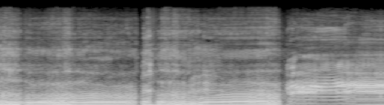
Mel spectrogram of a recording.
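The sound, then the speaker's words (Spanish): Three long, growling tiger-like roars blast one after another, loud, each broken by a brief pause, with a dense, brassy musical backdrop and no talking. “Y antes de que el tigre se nos enoje más”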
